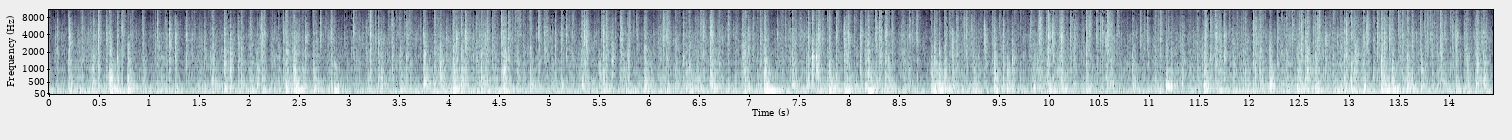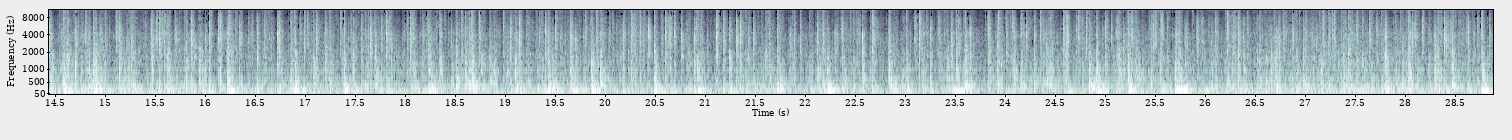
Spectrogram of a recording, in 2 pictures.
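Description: Heavy summer rain falling steadily, a dense stream of drops striking a hard surface.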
